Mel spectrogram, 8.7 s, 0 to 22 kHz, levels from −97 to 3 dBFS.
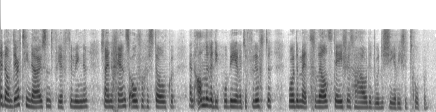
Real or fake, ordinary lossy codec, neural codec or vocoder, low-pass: fake; none; codec, 16 kHz, 1.1 kbps, Voila-Tokenizer; none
